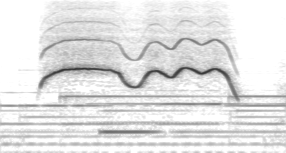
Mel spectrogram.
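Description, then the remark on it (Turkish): A loud human whistle blown with full breath, held for about a second and a half, its shrill pitch dipping and rising in gentle waves before cutting off, over a faint steady background hum. “Hemen tüm nefesiyle ıslık çalmış.”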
